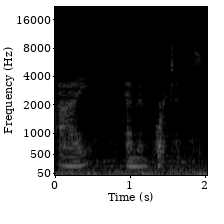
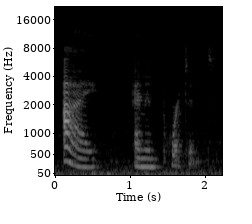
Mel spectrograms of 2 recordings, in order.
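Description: First: "I am important" whispered softly. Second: Said in the usual way. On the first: Shown as a demonstration. Teacher whispering affirmation to kids. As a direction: breathe it out quietly. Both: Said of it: "Next one".

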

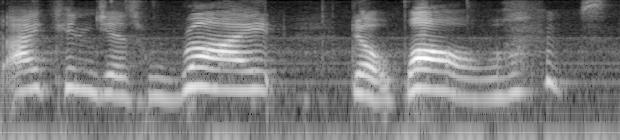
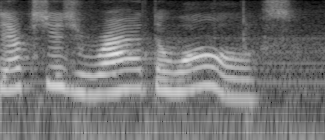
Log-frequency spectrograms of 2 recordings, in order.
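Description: First: Very slow, loud, smug drawl. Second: Said in the usual way. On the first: Pretend. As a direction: stretch every word, showing off. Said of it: "Like I've said".

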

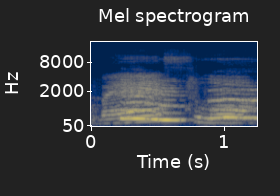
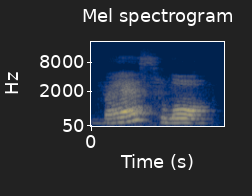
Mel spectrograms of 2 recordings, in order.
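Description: First: Loud, high, syllable by syllable; loud demo. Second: Said in the usual way. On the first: Shown as a demonstration. Teacher urges Кирил to read louder, loud and clear. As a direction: call out both syllables at full voice. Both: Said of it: "Громко".

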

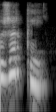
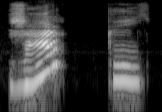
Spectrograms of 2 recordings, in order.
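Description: First: Said in the usual way. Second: "Жаркий" as two separate syllables, the first louder and rising; split into syllables. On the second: Shown as a demonstration. Teacher showing pupils how a word divides, syllable by syllable. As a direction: break "Жаркий" in two with a clear gap. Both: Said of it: "поділити ці слова на склади".

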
